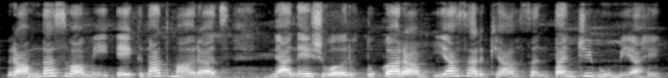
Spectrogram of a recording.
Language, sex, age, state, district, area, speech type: Marathi, female, 45-60, Maharashtra, Sangli, rural, spontaneous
